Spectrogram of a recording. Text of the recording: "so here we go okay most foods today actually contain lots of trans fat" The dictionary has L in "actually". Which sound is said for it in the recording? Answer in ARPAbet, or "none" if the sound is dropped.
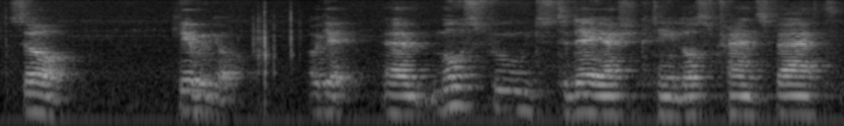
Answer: none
